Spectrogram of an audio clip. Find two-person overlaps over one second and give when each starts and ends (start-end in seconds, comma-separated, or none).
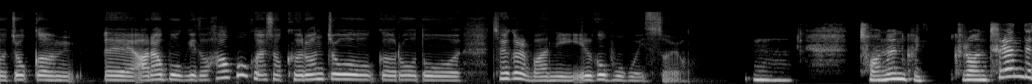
none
